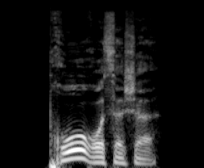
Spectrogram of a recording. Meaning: inflection of prorussisch: 1. strong/mixed nominative/accusative feminine singular 2. strong nominative/accusative plural 3. weak nominative all-gender singular
- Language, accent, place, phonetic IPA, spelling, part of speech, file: German, Germany, Berlin, [ˈpʁoːˌʁʊsɪʃə], prorussische, adjective, De-prorussische.ogg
